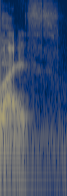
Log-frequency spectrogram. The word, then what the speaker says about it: Mogwai: How do you pronounce it? Mogwais.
